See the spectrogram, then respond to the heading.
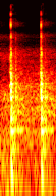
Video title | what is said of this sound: Gluing the top | tap it down just until you hear it solid right there it's not going any further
